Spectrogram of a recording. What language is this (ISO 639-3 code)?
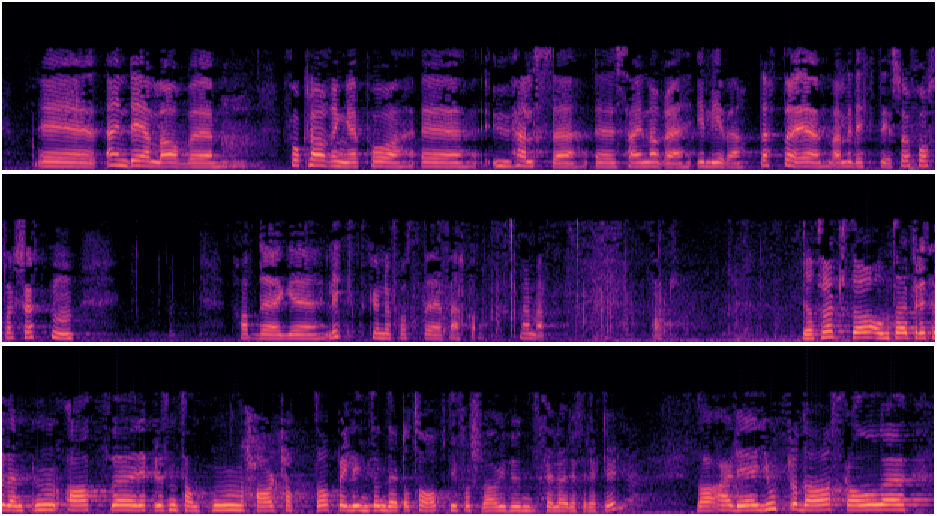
nor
